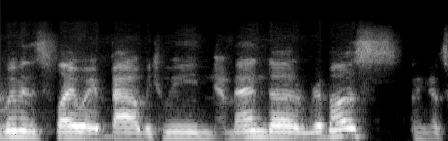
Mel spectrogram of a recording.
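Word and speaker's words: Ribas: the main card women's flyweight bow between amanda ribbus that's how you pronounce her name where's it who's going up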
